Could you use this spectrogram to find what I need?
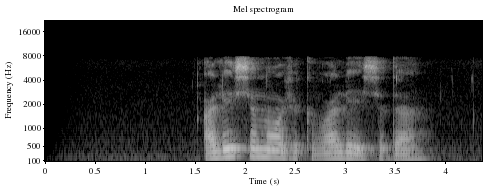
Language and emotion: Russian, neutral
